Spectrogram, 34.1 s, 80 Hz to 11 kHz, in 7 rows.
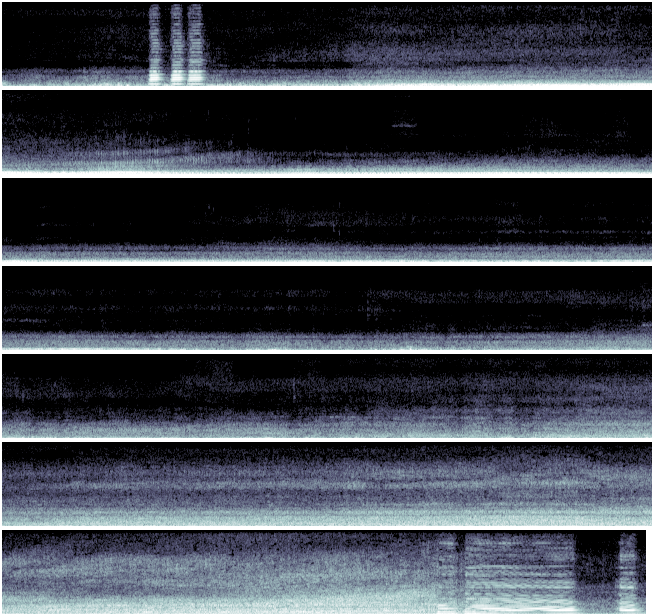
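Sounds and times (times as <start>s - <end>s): steady road noise: 0.0s - 34.0s
truck engine passing: 0.0s - 34.0s
horn toot: 1.1s - 1.8s, 32.4s - 34.0s.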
